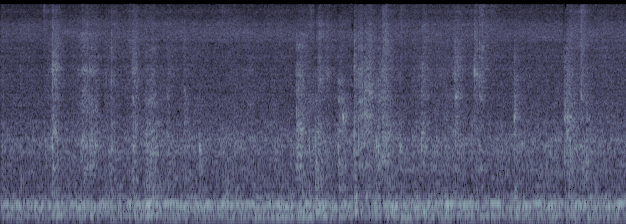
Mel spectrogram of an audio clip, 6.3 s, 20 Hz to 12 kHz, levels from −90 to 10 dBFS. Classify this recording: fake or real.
fake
